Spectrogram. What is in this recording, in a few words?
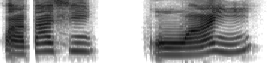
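story, Japanese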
